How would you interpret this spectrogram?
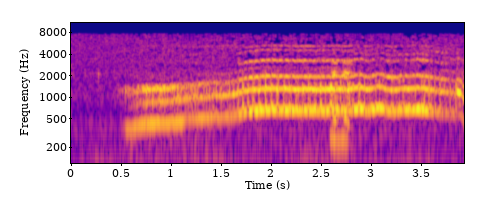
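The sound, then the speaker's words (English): A person takes a sip from a glass of water and gargles it to mimic a nightingale's singing, producing a steady, bubbling warble that rises slightly in pitch and holds for about three seconds, fairly loud with no talking. “You see, I've brought this glass of water with me. Now I'll swallow a bit, and then you just listen.”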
